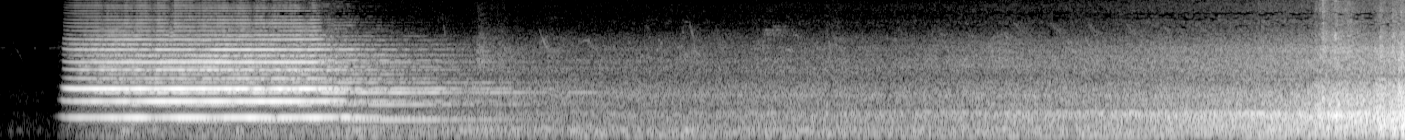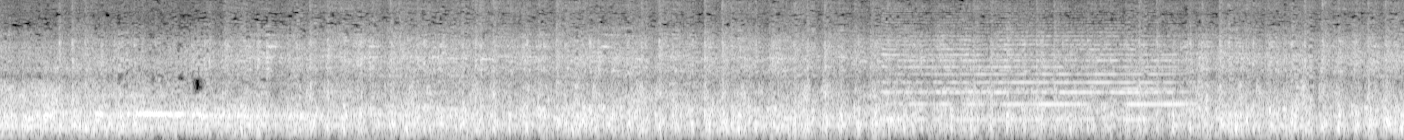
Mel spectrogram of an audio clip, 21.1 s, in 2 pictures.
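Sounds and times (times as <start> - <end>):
train wheels clattering over rails: 9.7 - 21.0.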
